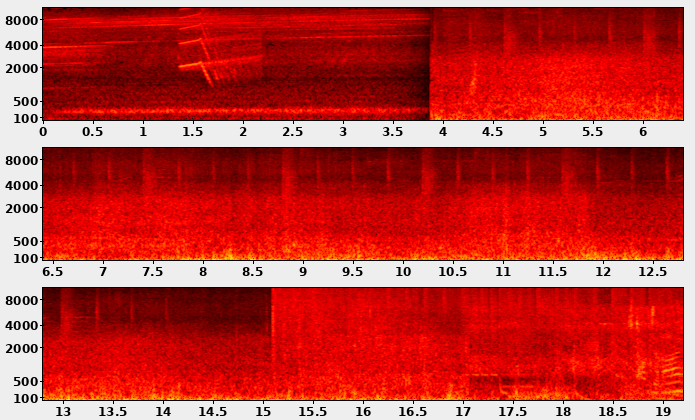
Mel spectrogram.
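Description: A synthetic transition sound effect, a steady low hum with a few sliding whistle-like tones, for about four seconds. Then it cuts abruptly to loud, steady wind rumbling on the microphone.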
